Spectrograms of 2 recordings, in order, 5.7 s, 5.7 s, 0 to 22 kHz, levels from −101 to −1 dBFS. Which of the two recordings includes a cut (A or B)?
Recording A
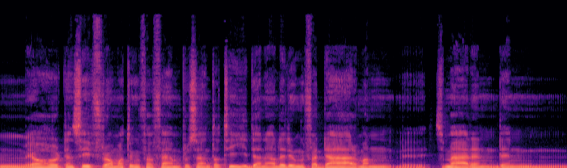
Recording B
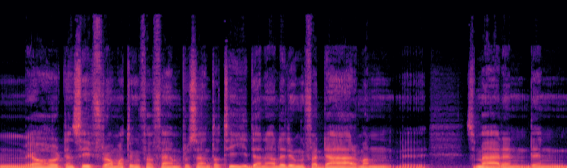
A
